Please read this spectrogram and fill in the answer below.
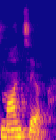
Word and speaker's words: monsieur: the french master monsieur it's not monsieur betta it's more ser or the pronunciation is quite different from the words as they seem there it's monsieur monster defuaj munster is a similar to the word sir or you can say mister when you use it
